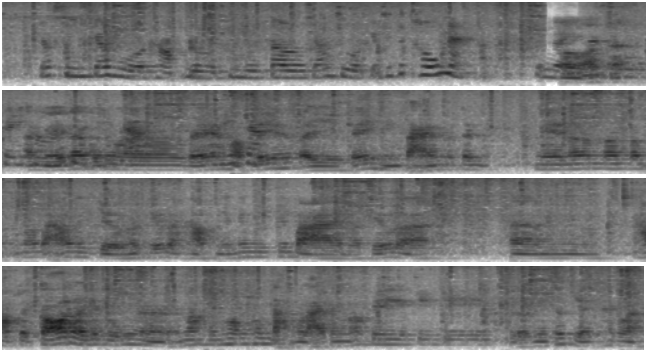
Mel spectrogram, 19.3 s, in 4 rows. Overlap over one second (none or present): present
